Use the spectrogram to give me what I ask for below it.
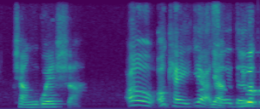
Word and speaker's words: Changwesha: pronounce your last name changuesha oh okay yeah you were close enough okay yeah so the e is a short e not uh so okay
